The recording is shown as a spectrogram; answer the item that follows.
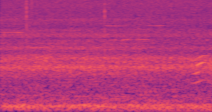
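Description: Steady low rumble of many motorbike engines idling and creeping in a dense traffic jam.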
